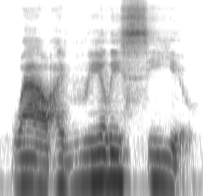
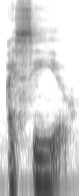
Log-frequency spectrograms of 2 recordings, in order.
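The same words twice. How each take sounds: First: Slow gentle acknowledgement. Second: Whispered tender reassurance. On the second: Speaking kindly to her own hurt part, whispered. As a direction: whisper it like comforting a hurt child. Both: Shown as a demonstration. Kind self-talk demo.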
